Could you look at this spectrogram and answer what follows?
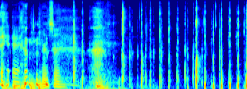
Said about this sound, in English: Small round of applause.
